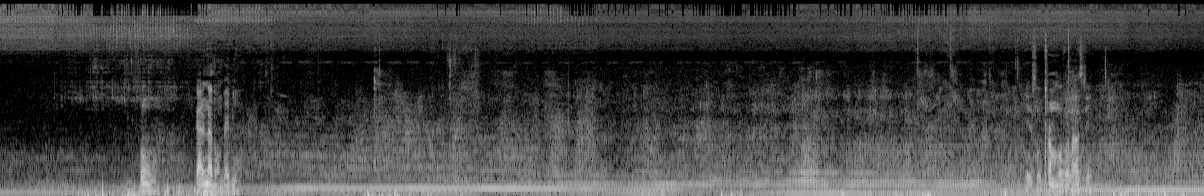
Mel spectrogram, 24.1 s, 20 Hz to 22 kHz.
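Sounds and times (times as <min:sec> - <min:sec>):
engine droning: 0:00.0 - 0:24.0
light clicks: 0:18.3 - 0:22.2.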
